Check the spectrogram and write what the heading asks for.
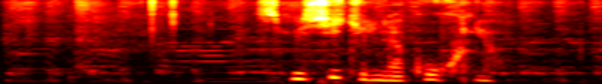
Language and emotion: Russian, neutral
